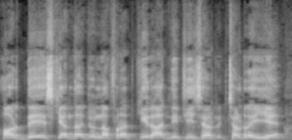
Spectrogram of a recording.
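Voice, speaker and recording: High-pitched man making a political statement. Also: normal speed, a little mellow. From India. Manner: emphatic, repeats phrases for effect. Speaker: organisation leader giving a public statement. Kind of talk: formal political address to camera.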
